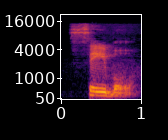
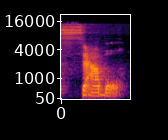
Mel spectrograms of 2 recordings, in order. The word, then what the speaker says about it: sable: notice when we said that it's sable this is the long a okay so say bull sable okay so here we don't have a BB because if I had a BB I'd need to pronounce it as Sabol and that's not the right word Sabol with two bees would mean that that vowel should be a short vowel sound and so without the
